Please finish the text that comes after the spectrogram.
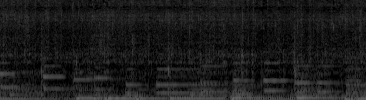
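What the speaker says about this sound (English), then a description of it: "And we're going to stir that up a little bit, get that moving in the right direction." Half an onion with garlic sizzling as it is stirred in a pan for a four-bean soup, a continuous soft frying hiss that sits under tonal background music.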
